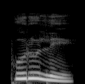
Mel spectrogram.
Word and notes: ಪರಲು: paralu

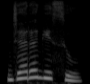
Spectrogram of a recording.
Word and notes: ಜರಗಿಸು: jaragisu

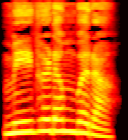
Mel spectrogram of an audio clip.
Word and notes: ಮೇಘಡಂಬರ: mēghaḍambara

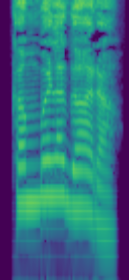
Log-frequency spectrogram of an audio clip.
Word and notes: ಕಂಬಳಕೋರಿ: kambaḷa kōri

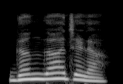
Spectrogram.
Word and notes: ಗಂಗಾಜಲ: Gaŋgā jala

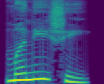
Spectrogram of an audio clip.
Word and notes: ಮಾನುಷ: mānuṣa

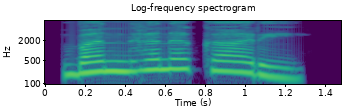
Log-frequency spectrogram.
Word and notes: ಬಂಧನಕಾರಿ: bandhanakāri

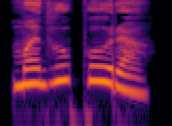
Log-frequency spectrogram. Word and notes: ಮಧುಪೂರ: madhu pūra

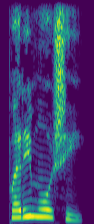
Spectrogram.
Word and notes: ಪರಾಮೋಶಿ: parāmōśi

